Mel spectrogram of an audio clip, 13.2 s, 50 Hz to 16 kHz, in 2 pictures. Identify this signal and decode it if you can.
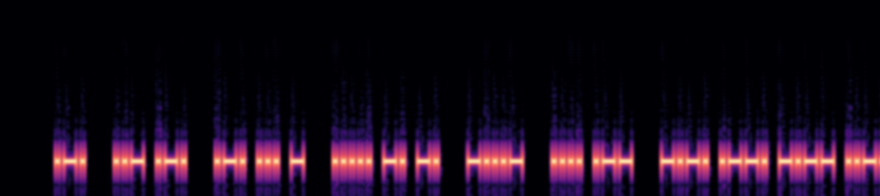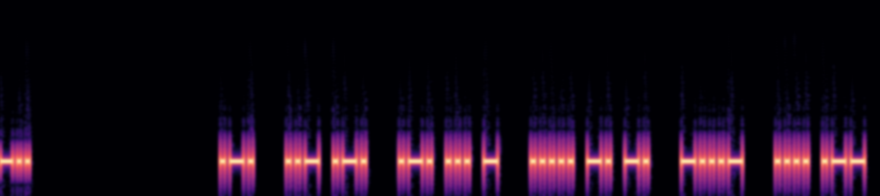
Morse code, heard as a keyed tone, about 33 wpm, 700 Hz. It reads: R UR RST 5NN <BT> HW CPY? R UR RST 5NN <BT> HW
